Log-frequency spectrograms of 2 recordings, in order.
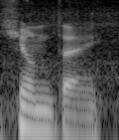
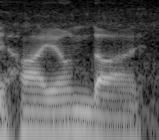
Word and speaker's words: Hyundai: Well, advertising has tried to re retrain users into saying Hyundai, but traditionally people say Hyundai, including the main dealers themselves.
